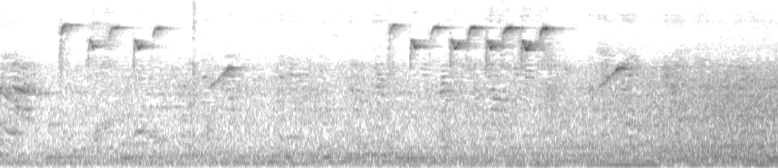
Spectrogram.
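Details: Cing ciu style song of a Cilacap Javan bush lark: thin high chirps in short clusters, a pause, then a faster run of about eight bright stepped notes, over steady hiss and distant noise.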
